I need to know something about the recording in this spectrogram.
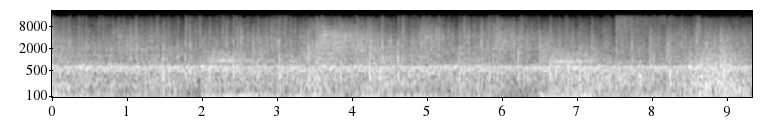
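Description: Armour clanks with heavy footsteps on stone.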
